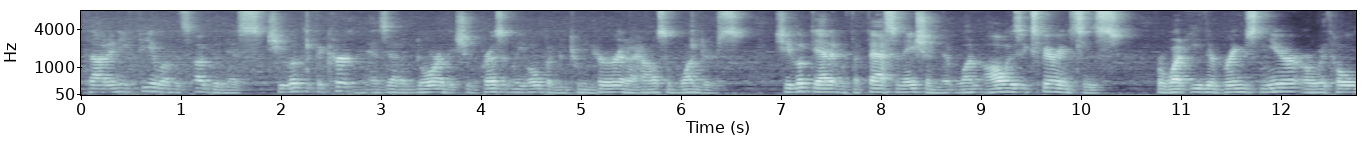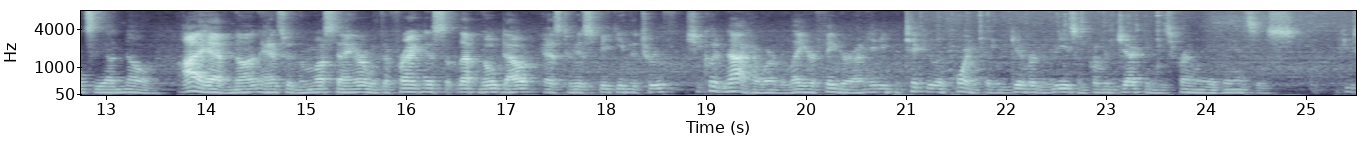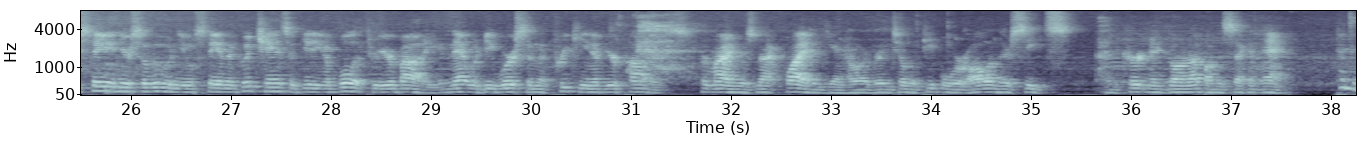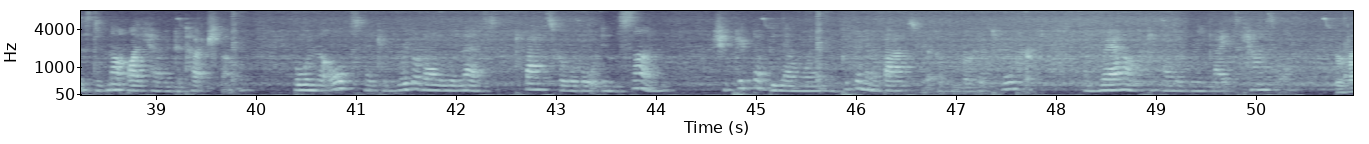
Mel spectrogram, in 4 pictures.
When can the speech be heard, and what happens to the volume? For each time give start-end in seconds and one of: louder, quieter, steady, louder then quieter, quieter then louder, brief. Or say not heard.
0.0-50.9 quieter.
